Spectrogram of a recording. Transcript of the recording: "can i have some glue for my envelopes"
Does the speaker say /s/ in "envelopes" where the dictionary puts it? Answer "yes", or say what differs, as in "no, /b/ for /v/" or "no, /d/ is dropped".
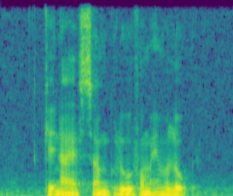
no, /s/ is dropped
